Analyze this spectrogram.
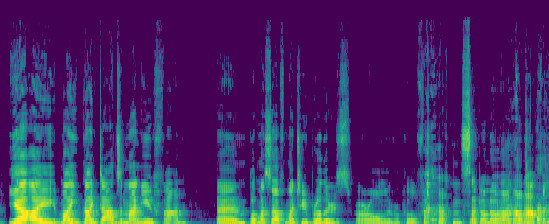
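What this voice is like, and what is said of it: Irish accent. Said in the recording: “by your accent ... I'm guessing, I could be wrong, Irish.”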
